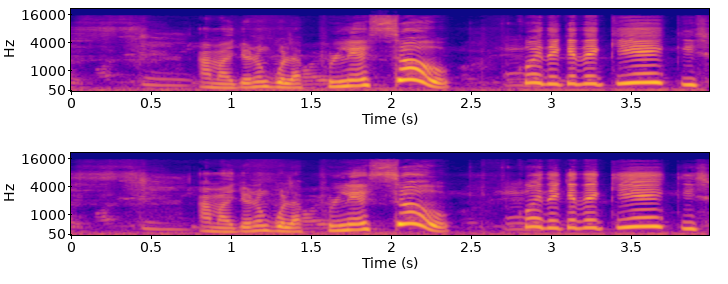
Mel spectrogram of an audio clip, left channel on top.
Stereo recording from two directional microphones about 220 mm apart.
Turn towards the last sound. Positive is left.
turn(degrees=20)  # may be behind; listen again after turning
